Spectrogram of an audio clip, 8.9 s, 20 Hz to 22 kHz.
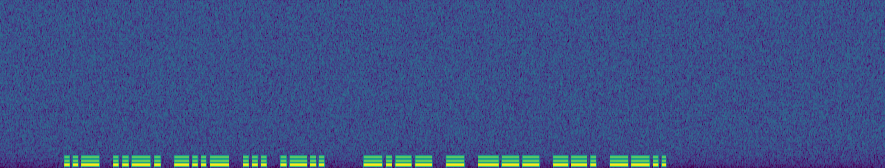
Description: Morse code, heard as a keyed tone, hand-sent with a straight key, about 27 wpm, 500 Hz. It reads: UFXSL YTOGZ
